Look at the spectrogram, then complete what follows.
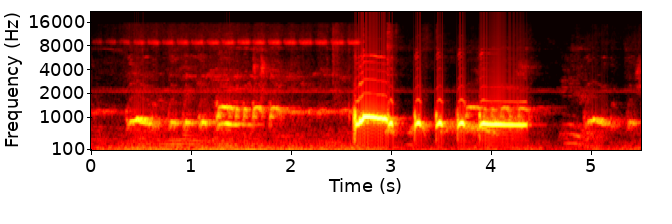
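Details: Male zebra dove of the Bangkok line singing as a lure to make other males call: quiet wavering coos, then a loud rising note, a burst of short stuttered notes and a drawn-out even final note.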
